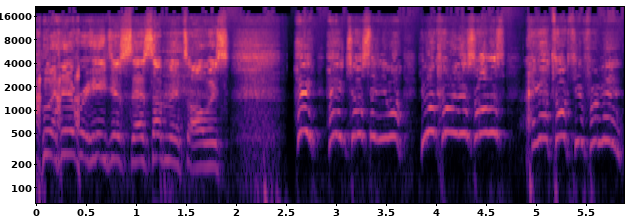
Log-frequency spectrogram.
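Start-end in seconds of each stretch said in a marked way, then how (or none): 1.9-5.9 very high little cartoon mouse voice. Mocking a man they tease by quoting what he always says, Mickey Mouse voice. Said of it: "Somehow he got this Mickey Mouse voice when he talks".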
